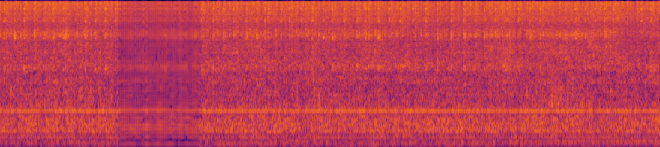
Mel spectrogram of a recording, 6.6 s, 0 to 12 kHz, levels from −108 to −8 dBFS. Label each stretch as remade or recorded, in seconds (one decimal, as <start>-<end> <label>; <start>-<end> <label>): 0.0-1.2 recorded; 1.2-2.0 remade; 2.0-6.6 recorded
